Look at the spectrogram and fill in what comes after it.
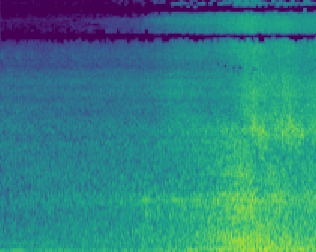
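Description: LNER Azuma intercity train approaching and passing at speed: a rising rush of wheels on rail and air that builds steadily and is loudest about three seconds in as the carriages go by.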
